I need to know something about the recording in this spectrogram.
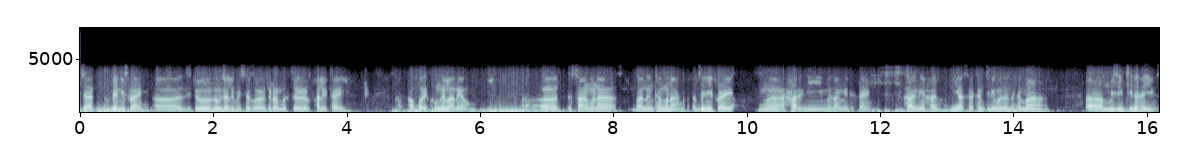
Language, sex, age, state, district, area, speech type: Bodo, male, 45-60, Assam, Udalguri, urban, conversation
